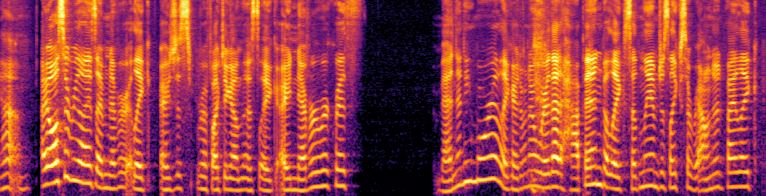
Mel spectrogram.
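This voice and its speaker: A woman's voice: fairly high pitch, fast talker, few pauses, smooth. Woman guest on a podcast, rambly, tons of "like", laughs a lot, casual chat. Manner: rambling, filler-heavy, laughs often.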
